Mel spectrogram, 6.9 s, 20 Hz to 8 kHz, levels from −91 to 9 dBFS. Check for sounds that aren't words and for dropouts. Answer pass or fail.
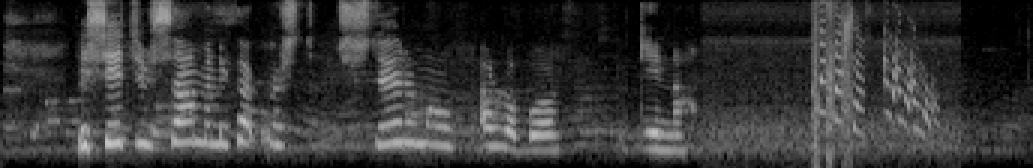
fail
